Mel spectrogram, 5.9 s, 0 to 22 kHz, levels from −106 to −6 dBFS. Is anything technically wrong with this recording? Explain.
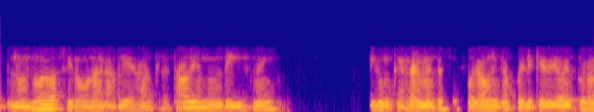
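Yes. The speech has two faults.

The iLBC codec colours the whole clip. Nothing above 4 kHz survives, and each frame's excitation is coded independently, giving a plainly audible rough, slightly synthetic texture. That roughness is what separates it from a simple low-pass filter, and it fits iLBC's 20 ms, 15.2 kbps mode.

From 2.10 to 2.17 s, lost iLBC frames leave a 60 ms hole, which fits three frames. The decoder fills it by repeating the last pitch cycle blended with noise, so it sounds like a brief held, buzzy vowel rather than silence or a click. The voice returns almost at once afterward.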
